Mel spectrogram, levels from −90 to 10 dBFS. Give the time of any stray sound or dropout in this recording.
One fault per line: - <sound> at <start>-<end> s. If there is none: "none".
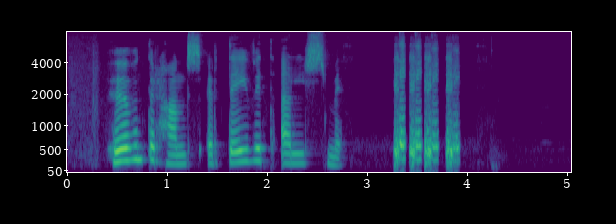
- laugh at 3.3-3.9 s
